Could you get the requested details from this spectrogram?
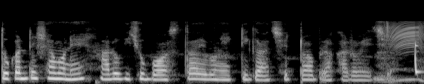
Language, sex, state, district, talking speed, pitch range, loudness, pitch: Bengali, female, West Bengal, Cooch Behar, 155 wpm, 215-255 Hz, -18 LUFS, 230 Hz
